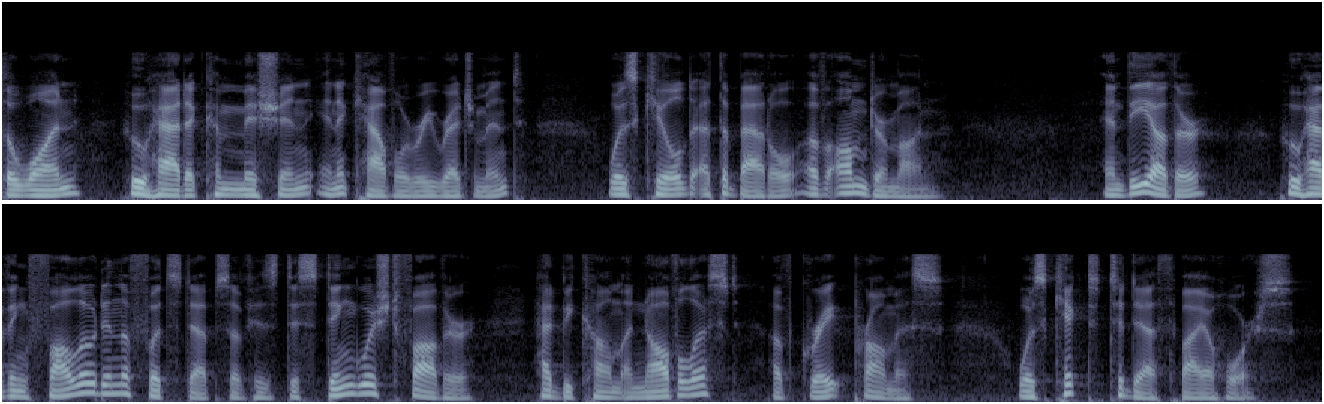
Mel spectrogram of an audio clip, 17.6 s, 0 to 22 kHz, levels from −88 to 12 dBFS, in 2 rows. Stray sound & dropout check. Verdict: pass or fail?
pass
